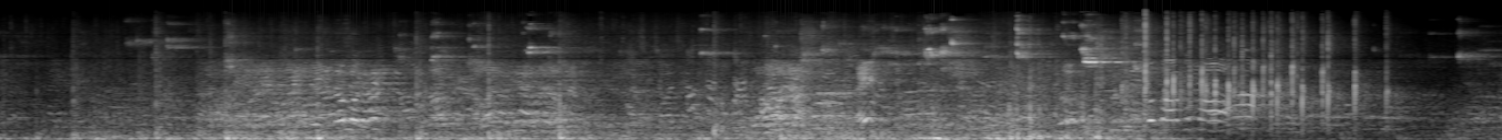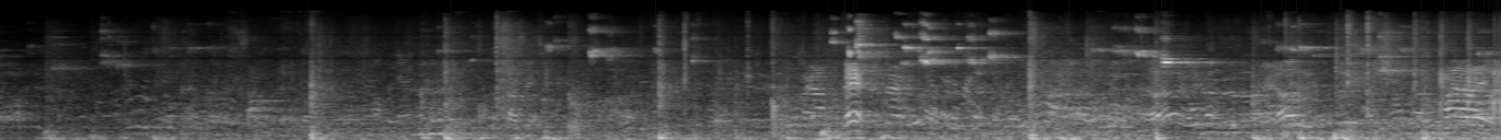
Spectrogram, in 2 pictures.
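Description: Basketball bouncing on a wooden hall floor during play, mixed with players' indistinct shouts and calls that echo in the large sports hall. There is a brief quieter lull about halfway through.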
